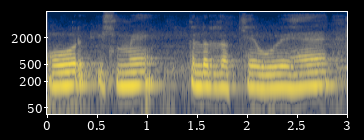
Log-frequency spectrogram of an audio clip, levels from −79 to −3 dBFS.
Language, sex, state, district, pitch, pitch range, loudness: Hindi, male, Uttar Pradesh, Shamli, 160 Hz, 150-165 Hz, -15 LUFS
